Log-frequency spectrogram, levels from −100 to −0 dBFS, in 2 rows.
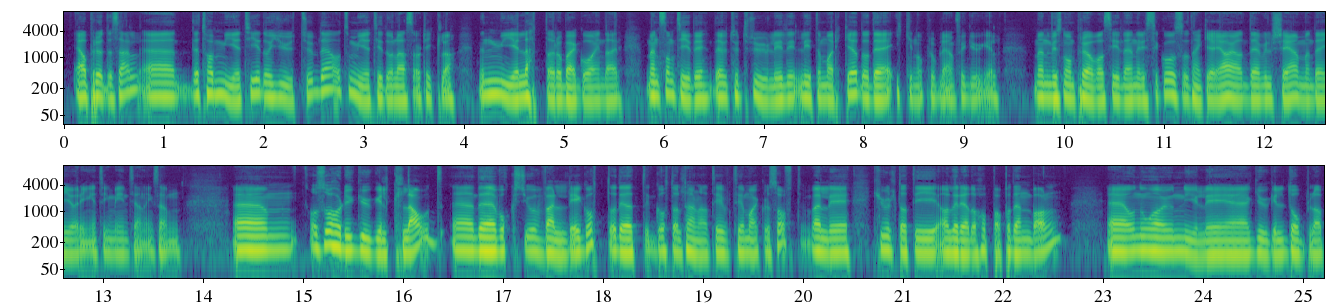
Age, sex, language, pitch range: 20-39, male, English, 115-135 Hz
